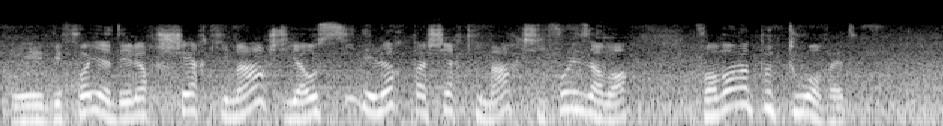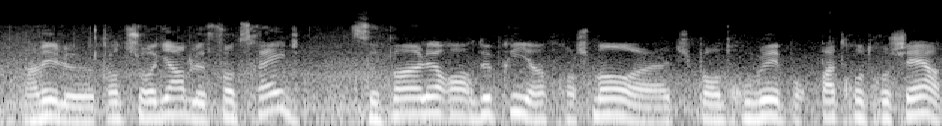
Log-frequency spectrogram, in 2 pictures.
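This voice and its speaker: Fairly quick and animated, a man speaks in a high voice over noticeable background noise. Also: lively intonation. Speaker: fishing youtuber. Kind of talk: casual vlog tutorial. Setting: outdoors by a river lock. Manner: animated, informal.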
